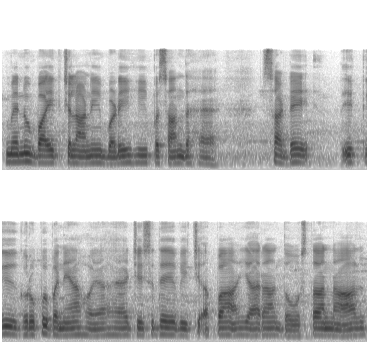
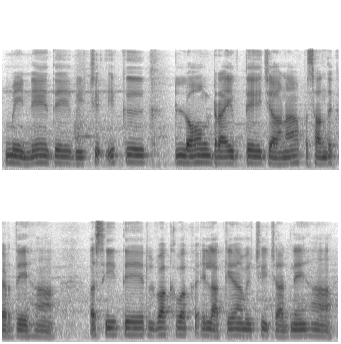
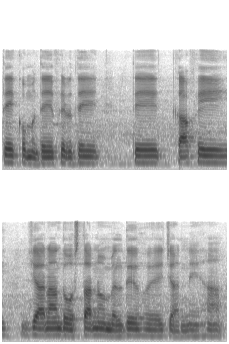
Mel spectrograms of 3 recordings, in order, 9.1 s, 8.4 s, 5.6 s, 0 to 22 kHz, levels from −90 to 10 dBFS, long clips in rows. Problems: none marked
